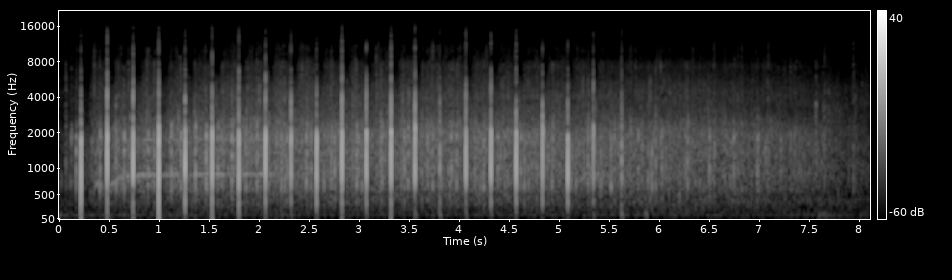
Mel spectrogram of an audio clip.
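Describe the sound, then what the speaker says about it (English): Audience applause fills a medical school precommencement ceremony hall, with steady crowd clapping under a string of sharp, evenly spaced louder claps near the microphone, holding strong for about eight seconds before easing slightly. "Please give them a round of applause"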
